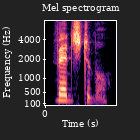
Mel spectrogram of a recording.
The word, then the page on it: vegetable: /ˈvedʒ.tə.bl/; /ˈvɛdʒətəbəl/; /ˈvɛdʒtəbəl/; /ˈvɛtʃtəbəl/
